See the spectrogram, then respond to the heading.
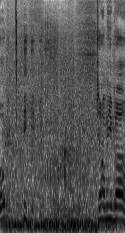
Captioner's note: laughs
